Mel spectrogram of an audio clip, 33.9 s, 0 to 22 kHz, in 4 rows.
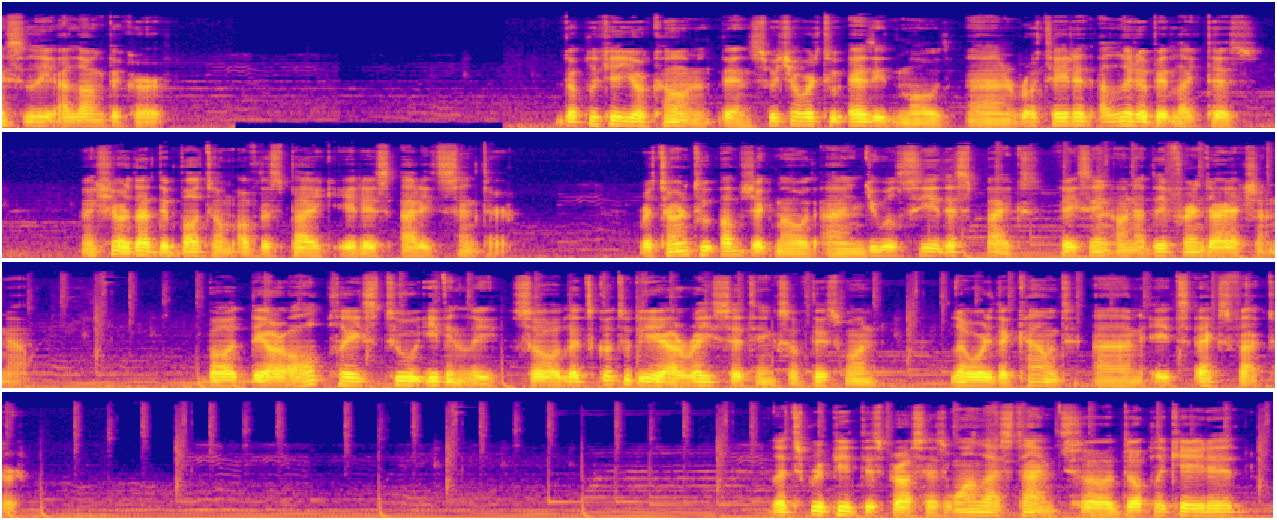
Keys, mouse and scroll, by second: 1.7 click, 3.5 shift+d, 5.5 click, 6.5 KP_3, 7.1 shift+middle click, 8.0 shift+middle click, 8.5 shift+middle click, 8.9 r, 10.1 g, 11.4 click, 12.4 middle click, 13.1-13.6 scroll down 1, 13.7 shift+middle click, 14.5 middle click, 14.7 scroll down 1, 14.9 Tab, 15.1 shift+middle click, 15.4 click, 15.7 middle drag, 16.0 shift+middle drag, 16.4-17.3 middle drag, 18.3 middle drag, 19.7-20.0 middle drag, 21.4-21.9 middle drag, 22.1 shift+middle drag, 23.8-24.9 drag, 25.6-27.3 drag, 27.7 click, 28.7-29.9 drag, 30.4-32.1 middle drag, 33.3 middle click, 33.7 shift+d.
